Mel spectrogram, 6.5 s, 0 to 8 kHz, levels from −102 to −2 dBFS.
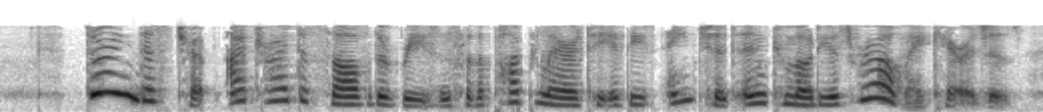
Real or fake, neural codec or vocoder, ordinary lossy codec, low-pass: real; none; AAC, 16 kbps; 7.2 kHz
